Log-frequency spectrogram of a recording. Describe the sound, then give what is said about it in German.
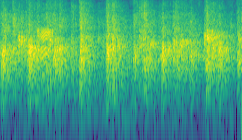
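Audience applause for two speakers being introduced at a talk, many people clapping together in a steady wash that swells and dips slightly in intensity throughout. “Ich übergebe das Mikro. Großen Applaus einmal für die beiden.”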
